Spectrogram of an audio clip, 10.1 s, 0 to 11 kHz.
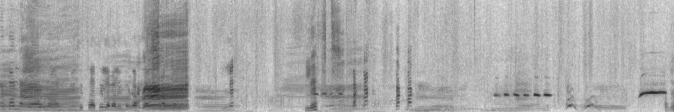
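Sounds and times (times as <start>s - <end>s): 
flock of sheep bleating while being herded: 0.0s - 8.2s, 8.8s - 9.5s
speech: 0.2s - 3.7s, 4.6s - 7.0s
sharp steady whistle blasts: 7.4s - 8.3s, 9.6s - 10.1s.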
